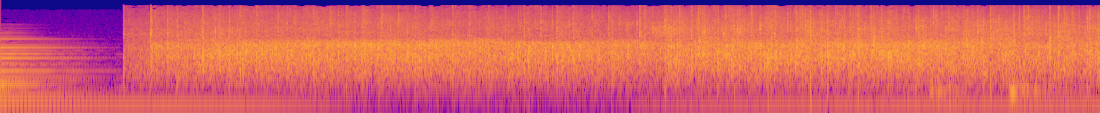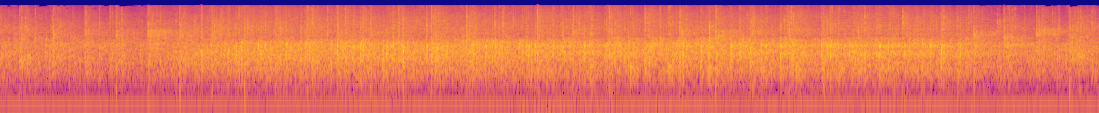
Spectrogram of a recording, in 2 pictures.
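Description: The last piano chord dies away, and about a second in an audience breaks into steady applause. The clapping grows louder about ten seconds in and keeps going.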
